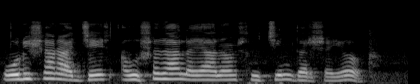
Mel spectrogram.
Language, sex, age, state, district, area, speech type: Sanskrit, female, 60+, Maharashtra, Nagpur, urban, read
